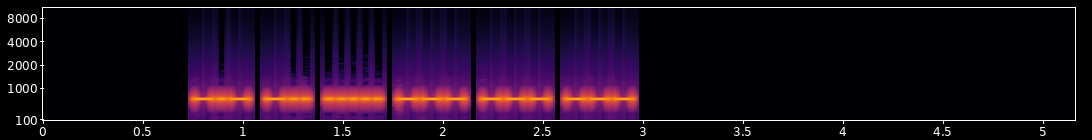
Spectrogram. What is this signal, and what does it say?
Morse code, heard as a keyed tone, about 40 wpm, 700 Hz. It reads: KD5OOO
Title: USA Call Signs - 6 Characters - 40wpm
